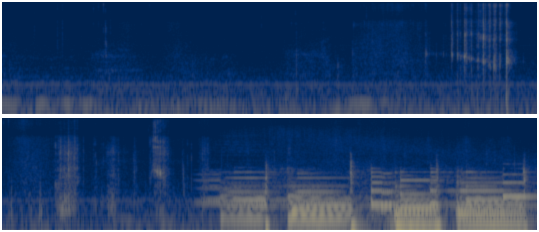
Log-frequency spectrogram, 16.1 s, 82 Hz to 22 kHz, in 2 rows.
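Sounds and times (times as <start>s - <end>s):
crisp crunching: 5.7s - 11.4s.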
